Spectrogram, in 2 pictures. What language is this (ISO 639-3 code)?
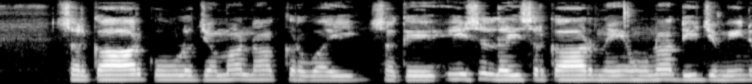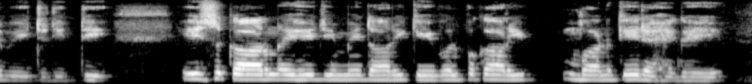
pan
